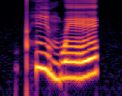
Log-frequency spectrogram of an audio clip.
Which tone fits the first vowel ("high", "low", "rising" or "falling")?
falling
